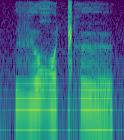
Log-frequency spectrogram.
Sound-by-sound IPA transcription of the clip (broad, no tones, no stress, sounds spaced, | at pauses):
vʲ u ʁʷ e ǁʰ ʉ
